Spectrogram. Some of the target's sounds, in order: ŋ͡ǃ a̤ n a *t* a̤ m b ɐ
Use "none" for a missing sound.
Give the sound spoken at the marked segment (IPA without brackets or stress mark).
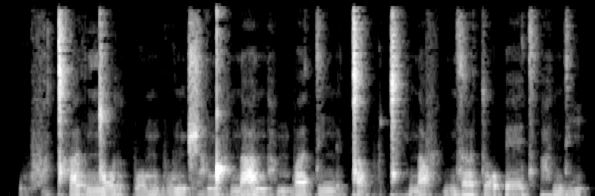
n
